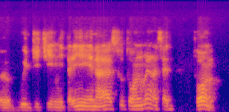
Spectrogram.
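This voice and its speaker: A man speaks at a fairly quick pace with a French accent. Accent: French accent in English, Franglish. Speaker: martial arts instructor. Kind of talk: interview conversation. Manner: halting, frequent restarts and fillers.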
